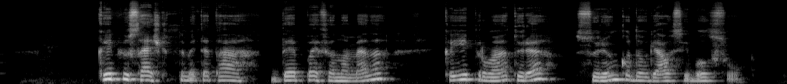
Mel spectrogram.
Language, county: Lithuanian, Vilnius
